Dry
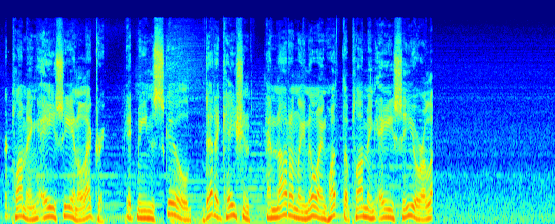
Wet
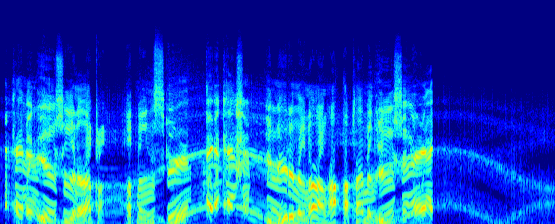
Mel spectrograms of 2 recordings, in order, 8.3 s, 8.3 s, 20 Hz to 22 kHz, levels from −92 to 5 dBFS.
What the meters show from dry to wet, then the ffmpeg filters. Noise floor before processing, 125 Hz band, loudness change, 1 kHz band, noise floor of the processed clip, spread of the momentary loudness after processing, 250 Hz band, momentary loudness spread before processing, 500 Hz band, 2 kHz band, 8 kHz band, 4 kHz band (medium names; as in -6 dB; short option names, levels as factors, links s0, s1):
-46 dBFS, -19.0 dB, -11.5 dB, -2.0 dB, -62 dBFS, 9 LU, -12.5 dB, 6 LU, -12.0 dB, -9.0 dB, -26.5 dB, -14.0 dB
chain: -filter_complex "[0:a]acrossover=split=340|3000[s0][s1][s2];[s1]acompressor=threshold=0.0794:ratio=2[s3];[s0][s3][s2]amix=inputs=3:normalize=0,asplit=2[s4][s5];[s5]acrusher=bits=5:mix=0:aa=0.000001,volume=0.596[s6];[s4][s6]amix=inputs=2:normalize=0,asplit=3[s7][s8][s9];[s7]bandpass=f=530:t=q:w=8,volume=1[s10];[s8]bandpass=f=1840:t=q:w=8,volume=0.501[s11];[s9]bandpass=f=2480:t=q:w=8,volume=0.355[s12];[s10][s11][s12]amix=inputs=3:normalize=0,aeval=exprs='val(0)*sin(2*PI*510*n/s+510*0.75/0.3*sin(2*PI*0.3*n/s))':c=same"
